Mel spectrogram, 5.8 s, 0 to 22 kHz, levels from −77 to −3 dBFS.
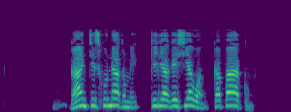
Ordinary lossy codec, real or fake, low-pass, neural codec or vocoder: AAC, 48 kbps; real; 7.2 kHz; none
